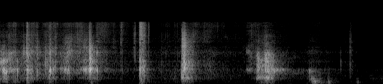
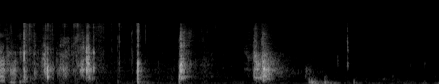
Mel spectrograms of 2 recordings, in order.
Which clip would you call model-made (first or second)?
first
